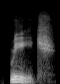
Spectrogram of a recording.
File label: "reach", American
